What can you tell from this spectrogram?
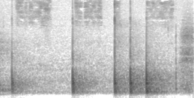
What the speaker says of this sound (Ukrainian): Так само записуємо, пишемо дріб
